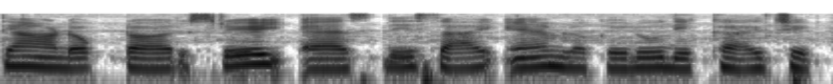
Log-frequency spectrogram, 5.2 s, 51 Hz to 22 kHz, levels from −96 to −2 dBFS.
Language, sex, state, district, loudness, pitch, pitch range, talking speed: Gujarati, female, Gujarat, Valsad, -15 LUFS, 170 Hz, 160-185 Hz, 105 wpm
